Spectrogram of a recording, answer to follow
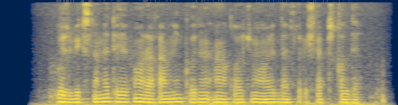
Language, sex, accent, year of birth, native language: Uzbek, male, Xorazm, 2002, Uzbek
